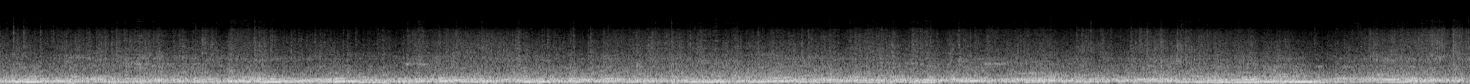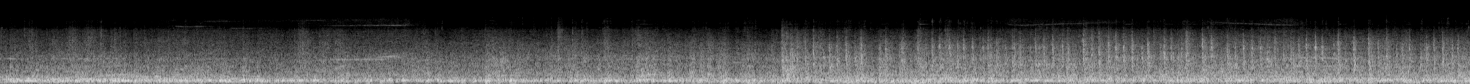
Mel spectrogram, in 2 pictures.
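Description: Wooden side-friction roller coaster train rolling along its track: a steady low rumble and rattle of wheels on the rails. About two-thirds of the way through, a brighter hiss and clatter joins the rumble and carries on.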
